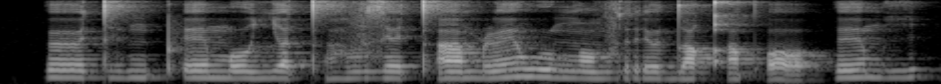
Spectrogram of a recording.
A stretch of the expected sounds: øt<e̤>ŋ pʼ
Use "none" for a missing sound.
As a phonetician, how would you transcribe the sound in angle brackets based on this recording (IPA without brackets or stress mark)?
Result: e̤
